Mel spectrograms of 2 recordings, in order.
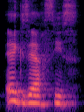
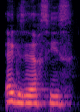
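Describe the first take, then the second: No difference in how they are said.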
